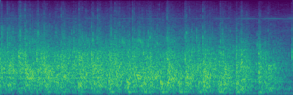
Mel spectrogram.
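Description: Assembly members clapping and thumping their desks in a loud, dense round of applause that dies down near the end.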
